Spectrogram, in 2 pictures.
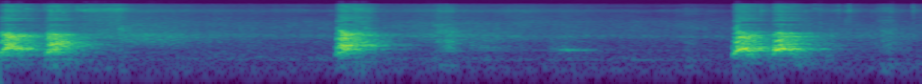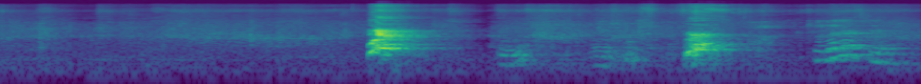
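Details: Small house dog barking to drive a cat away indoors in a Bengali-speaking home; five sharp, loud barks spaced two to three seconds apart, with people urging it on between them.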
